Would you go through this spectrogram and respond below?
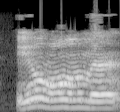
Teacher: इरम, रो की फतहा, रो को मोटा करके पढ़ेंगे।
